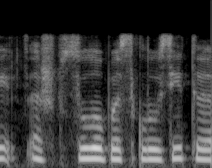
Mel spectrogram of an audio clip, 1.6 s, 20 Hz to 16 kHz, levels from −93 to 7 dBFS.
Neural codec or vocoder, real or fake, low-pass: codec, 16 kHz, 4 kbps, FunCodec, trained on Chinese and English, 50 frames a second; fake; 7.2 kHz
